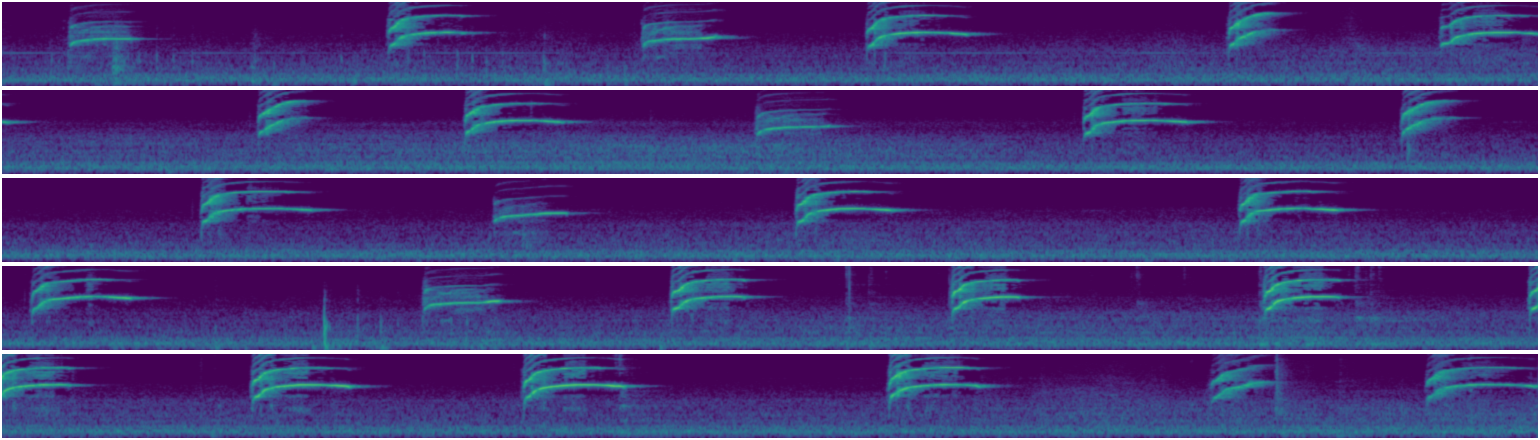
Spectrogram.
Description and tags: FX - piar pajaro domestico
